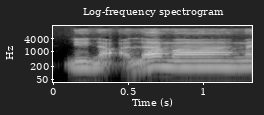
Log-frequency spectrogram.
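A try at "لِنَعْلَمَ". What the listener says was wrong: नहीं, झटका नहीं, वो हमजा बन जाएगा ना। ना। नहीं, ये झटका लग गया, हमजा बन गया। ना। इधर देखिए। ना। आइन आइन आएगा ना। इधर ना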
